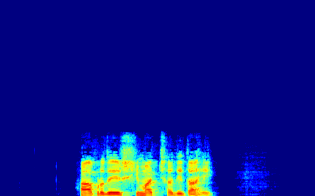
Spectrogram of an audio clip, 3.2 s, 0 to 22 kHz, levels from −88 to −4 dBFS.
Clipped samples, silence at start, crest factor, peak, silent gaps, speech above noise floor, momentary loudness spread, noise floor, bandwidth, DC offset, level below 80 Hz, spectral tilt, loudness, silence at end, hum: under 0.1%; 0.8 s; 18 dB; -2 dBFS; none; 52 dB; 6 LU; -68 dBFS; 7.2 kHz; under 0.1%; -60 dBFS; -6.5 dB/octave; -17 LUFS; 1.05 s; none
